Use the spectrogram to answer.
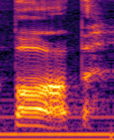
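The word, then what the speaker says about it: Báb: And prior to Bahala being declared as a messenger of God, there was someone called the Bob. That's spelled B A B not B O B.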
